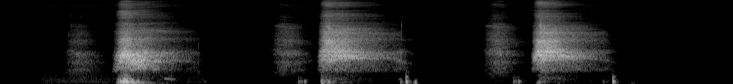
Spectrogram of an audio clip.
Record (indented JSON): {
  "exhalation_length": "7.3 s",
  "exhalation_amplitude": 24983,
  "exhalation_signal_mean_std_ratio": 0.39,
  "survey_phase": "alpha (2021-03-01 to 2021-08-12)",
  "age": "45-64",
  "gender": "Female",
  "wearing_mask": "No",
  "symptom_cough_any": true,
  "smoker_status": "Ex-smoker",
  "respiratory_condition_asthma": true,
  "respiratory_condition_other": false,
  "recruitment_source": "REACT",
  "submission_delay": "2 days",
  "covid_test_result": "Negative",
  "covid_test_method": "RT-qPCR"
}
